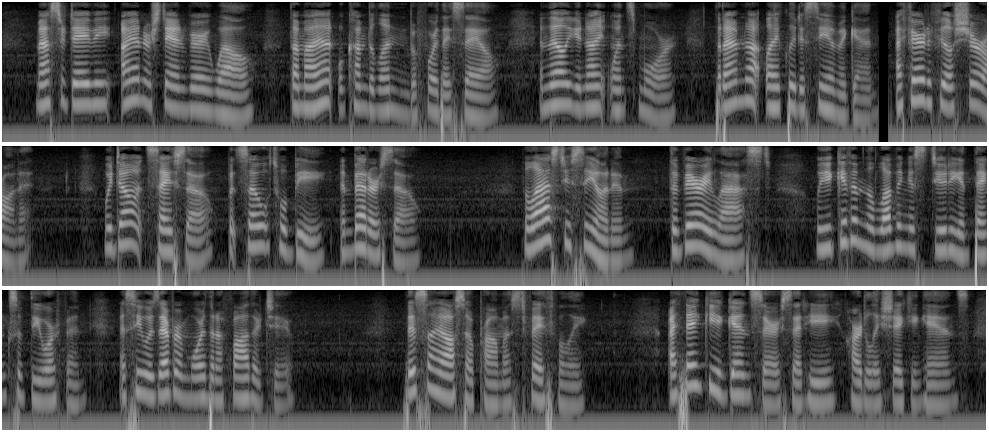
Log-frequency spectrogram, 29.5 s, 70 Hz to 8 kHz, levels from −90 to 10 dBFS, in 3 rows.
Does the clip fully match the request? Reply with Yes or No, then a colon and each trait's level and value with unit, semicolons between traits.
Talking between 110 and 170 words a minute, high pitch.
No: average, 185 wpm; high, 220 Hz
